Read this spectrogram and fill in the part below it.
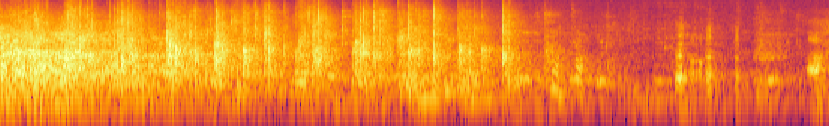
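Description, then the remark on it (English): An audience breaks into a loud burst of clapping that gradually thins out into scattered, uneven claps, with a few chuckles mixed in. “Don't clap for that one.”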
